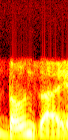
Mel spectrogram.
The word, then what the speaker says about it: bonsai: It's actually bonsai, yeah, okay. – Like a bone, like a dog bone.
